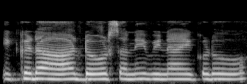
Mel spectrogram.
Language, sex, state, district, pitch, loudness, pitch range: Telugu, female, Andhra Pradesh, Annamaya, 245 Hz, -13 LUFS, 240-250 Hz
